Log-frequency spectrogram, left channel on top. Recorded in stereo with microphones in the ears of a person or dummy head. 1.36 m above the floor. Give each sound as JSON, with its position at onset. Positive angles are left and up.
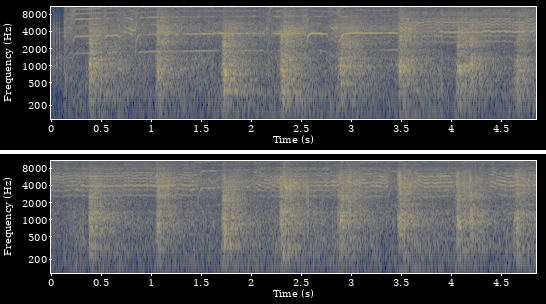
{"t": 0.4, "sound": "footsteps", "side_deg": 0, "distance_m": 5.5}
